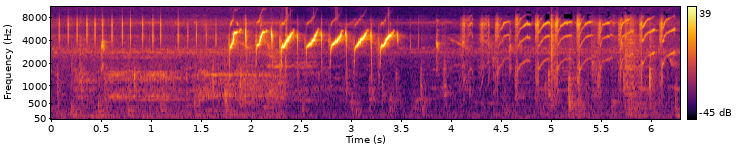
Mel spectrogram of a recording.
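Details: White-headed munia, emprit haji, a seed-eating bird of the Malay Peninsula, Sumatra, Java and Bali, giving a run of six high arched whistled notes about four per second, preceded and followed by softer scattered chirps from other small birds.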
